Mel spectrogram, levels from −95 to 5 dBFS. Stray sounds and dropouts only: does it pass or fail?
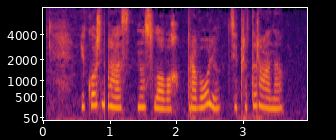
fail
